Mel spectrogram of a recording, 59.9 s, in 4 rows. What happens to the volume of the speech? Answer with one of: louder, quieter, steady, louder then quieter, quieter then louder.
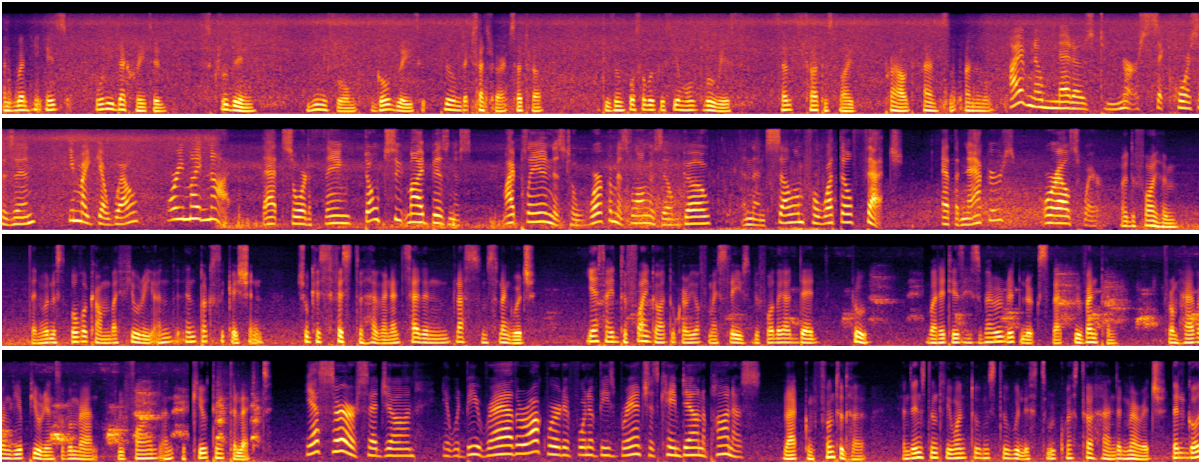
steady.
